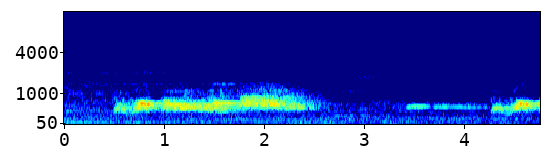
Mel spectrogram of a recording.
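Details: Spotted dove cooing as a lure call: a long, rough, swelling coo, a short soft note, then the next phrase beginning, low-pitched and clear.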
